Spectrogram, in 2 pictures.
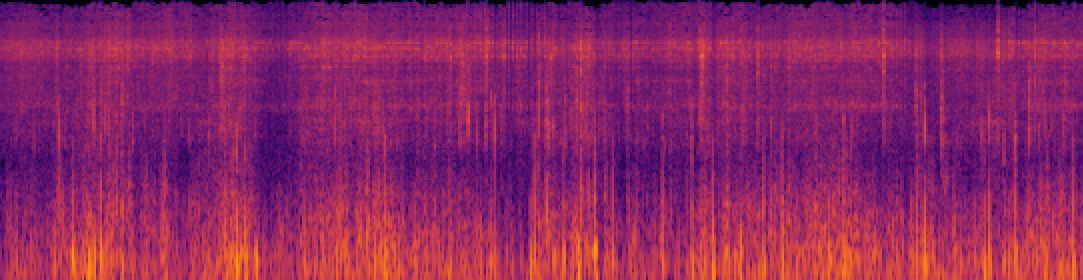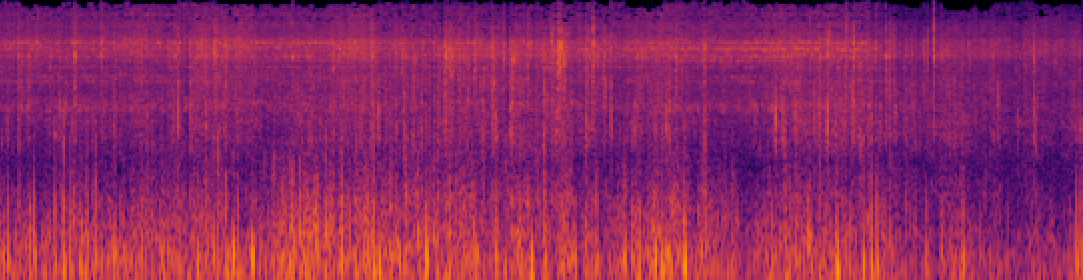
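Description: Mountain bike descending a dirt forest trail: a continuous loud rumble of tyres on dirt and wind on the microphone, with constant clatter and rattle from the bike over roots and rocks.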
